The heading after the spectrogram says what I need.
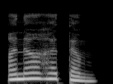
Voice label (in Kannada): "ಅನಾಹತಂ", Kannada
